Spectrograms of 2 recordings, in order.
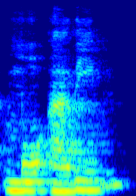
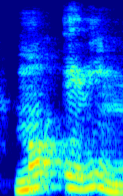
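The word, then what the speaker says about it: מועדים: Esto es la raíz verbal ya'ad, de donde deriva el sustantivo moed o plural moadim. Y recalco que es moadim, no es moedim. Algunos hasta en eso lo han pronunciado mal, ¿no?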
